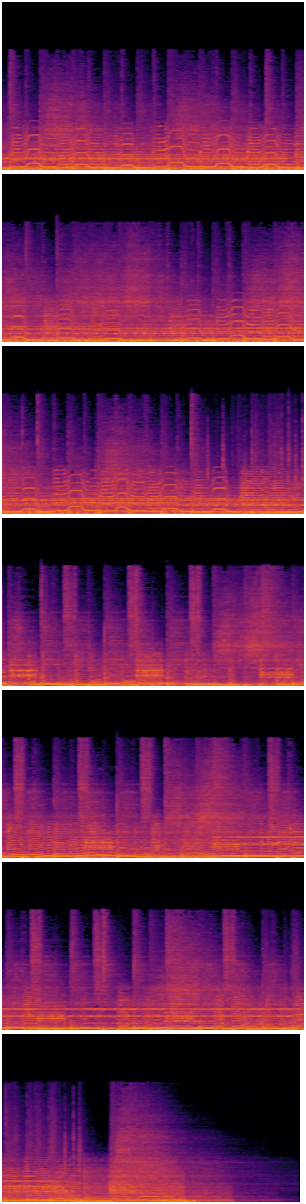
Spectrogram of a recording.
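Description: Instrumental Hammond organ trio music: electric guitar, organ chords and drums playing a steady groove over a walking bass line.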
